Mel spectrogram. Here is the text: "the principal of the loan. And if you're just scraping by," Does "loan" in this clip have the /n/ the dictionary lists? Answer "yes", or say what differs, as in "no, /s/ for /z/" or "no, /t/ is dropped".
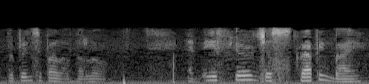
no, /n/ is dropped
